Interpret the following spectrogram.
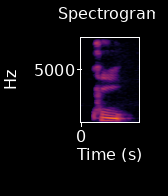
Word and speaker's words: quote: Y en este caso, La O dice su nombre, Q, oat, y la E es muda.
